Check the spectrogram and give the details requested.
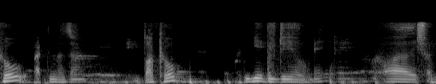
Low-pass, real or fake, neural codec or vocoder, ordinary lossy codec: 7.2 kHz; fake; codec, 16 kHz, 0.5 kbps, X-Codec, HuBERT features, trained on general audio; none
